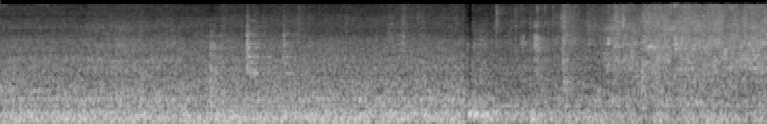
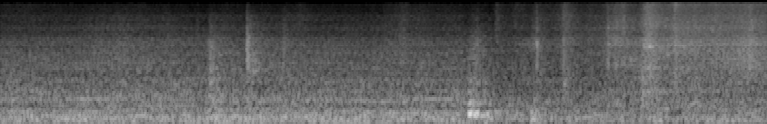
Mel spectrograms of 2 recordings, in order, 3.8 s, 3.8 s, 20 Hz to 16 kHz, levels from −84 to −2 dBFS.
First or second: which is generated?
second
